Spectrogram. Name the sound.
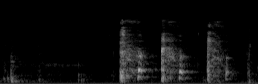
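coughing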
